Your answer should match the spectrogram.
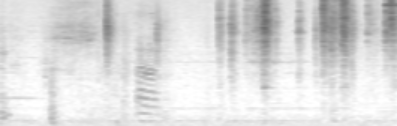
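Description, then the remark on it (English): Sticky cheese curds being scooped and transferred into a pot: irregular soft clinks and scrapes of utensil against cookware over a few seconds, with a brief murmur of a voice early on. “Now, all we're going to do is transfer it into one of these pots.”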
